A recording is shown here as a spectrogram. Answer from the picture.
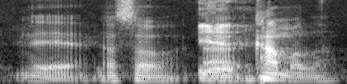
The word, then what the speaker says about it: Kamala: So it's comma, you know, like I'm trying to say apostrophe, but punctuation. So Kamala Harris.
